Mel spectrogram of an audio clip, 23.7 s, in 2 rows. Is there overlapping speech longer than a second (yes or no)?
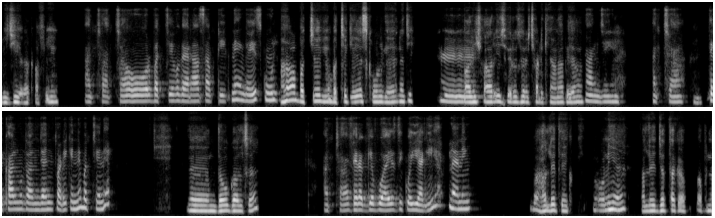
no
